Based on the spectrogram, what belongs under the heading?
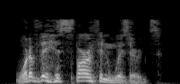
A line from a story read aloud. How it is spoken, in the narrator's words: Jackal asked quickly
